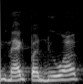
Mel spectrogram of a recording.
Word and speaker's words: Magbanua: I mean, that's cool if people want to say Magbanua, because that is the correct Filipino way to pronounce it.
